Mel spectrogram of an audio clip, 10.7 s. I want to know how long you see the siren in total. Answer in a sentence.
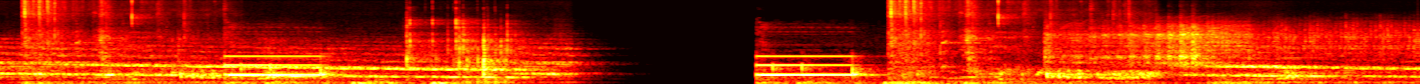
The siren can be heard for 6 seconds in total.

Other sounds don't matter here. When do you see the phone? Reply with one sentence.
The phone can be heard from 1.7 to 3.5 s and from 5.7 to 7.3 s.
